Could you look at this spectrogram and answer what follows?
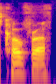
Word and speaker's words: COFRA: insights so kofra yeah I think I think you said it right it's kofra it's kofra okay good kofra is a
